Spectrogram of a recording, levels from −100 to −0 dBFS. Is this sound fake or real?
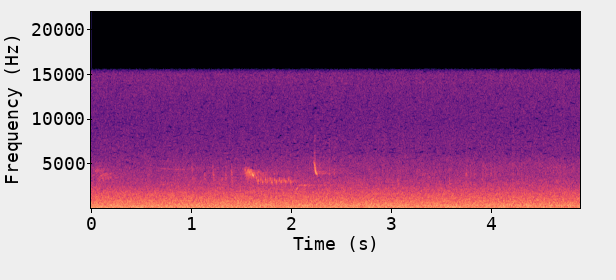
real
